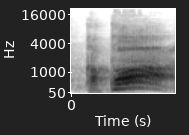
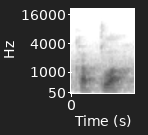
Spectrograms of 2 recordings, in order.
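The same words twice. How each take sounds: First: The word is pushed outward, clearly projected. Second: The word is held back, swallowed inward. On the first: The speaker calls it right. "Em vez de falar pra fora" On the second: The speaker calls it wrong. "eles falam capá"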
